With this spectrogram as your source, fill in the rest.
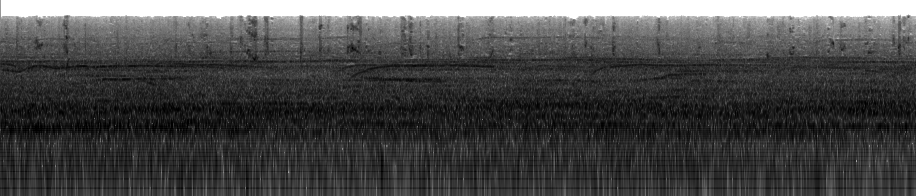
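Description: A large crowd cheers and chants steadily in an echoing arena.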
